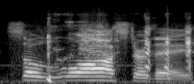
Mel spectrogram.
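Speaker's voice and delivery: loud, drawn-out sermon parody; mock-pious proclamation. Mocking a preacher lamenting the proud unbelievers, hammed-up and booming. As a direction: boom it out slowly, hammed-up holy lament.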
